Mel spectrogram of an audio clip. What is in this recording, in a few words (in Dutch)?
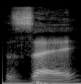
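"zei", Dutch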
